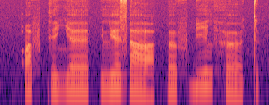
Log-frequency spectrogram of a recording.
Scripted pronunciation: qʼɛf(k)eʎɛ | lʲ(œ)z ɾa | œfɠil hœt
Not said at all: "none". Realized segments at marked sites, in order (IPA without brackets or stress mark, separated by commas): k, ɛ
